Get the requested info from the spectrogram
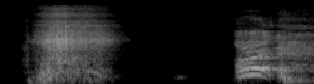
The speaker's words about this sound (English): Bless you.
